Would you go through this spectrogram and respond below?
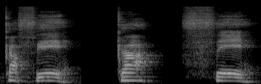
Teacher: o fé foi pronunciado com mais intensidade. Então essa é a sílaba tônica.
